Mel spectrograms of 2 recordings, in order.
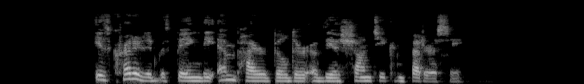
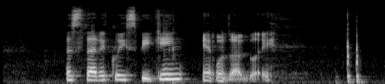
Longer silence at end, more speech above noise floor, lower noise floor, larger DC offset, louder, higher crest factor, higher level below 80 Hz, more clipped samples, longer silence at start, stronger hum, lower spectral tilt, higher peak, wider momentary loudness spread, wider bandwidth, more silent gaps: first, 1.25 s vs 0.2 s; first, over 65 dB vs 38 dB; first, under -90 dBFS vs -53 dBFS; neither; second, -26 LUFS vs -17 LUFS; about the same, 18 dB vs 18 dB; second, -64 dBFS vs -52 dBFS; neither; first, 0.95 s vs 0.65 s; neither; about the same, -5 dB/octave vs -4 dB/octave; second, -8 dBFS vs 0 dBFS; second, 8 LU vs 11 LU; second, 11.5 kHz vs 15.5 kHz; neither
